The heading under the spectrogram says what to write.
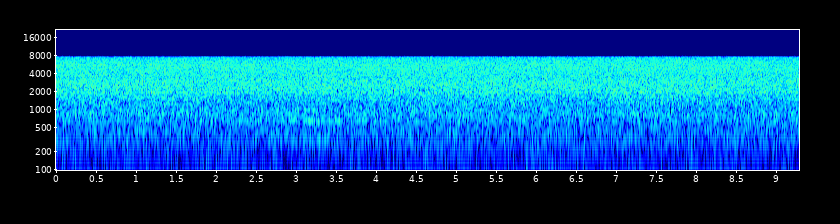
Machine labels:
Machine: fan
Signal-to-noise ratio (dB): 0 dB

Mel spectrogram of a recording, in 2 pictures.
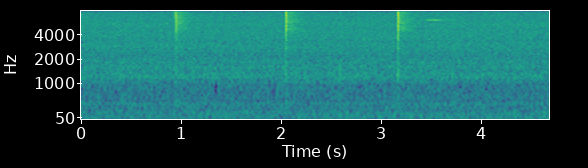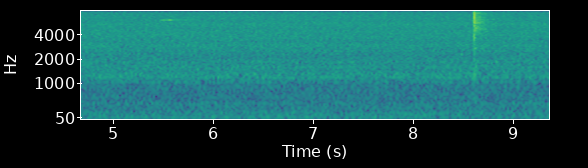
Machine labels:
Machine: valve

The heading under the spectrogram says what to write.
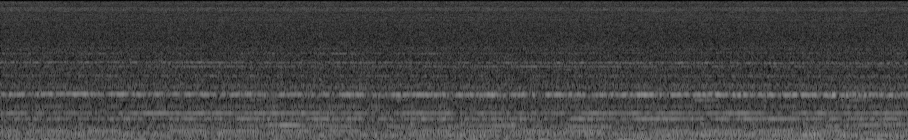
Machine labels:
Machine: slide rail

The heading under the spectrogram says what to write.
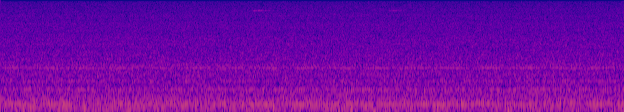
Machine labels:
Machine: fan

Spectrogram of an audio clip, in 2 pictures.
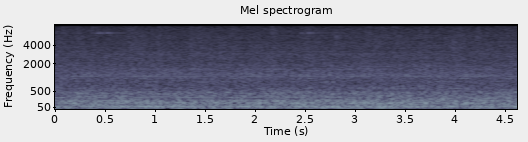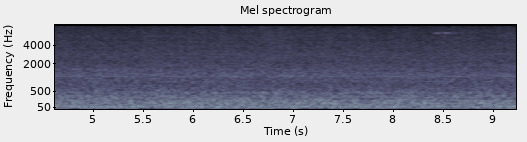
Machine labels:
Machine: fan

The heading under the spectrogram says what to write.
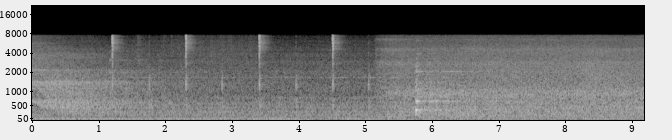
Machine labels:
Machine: valve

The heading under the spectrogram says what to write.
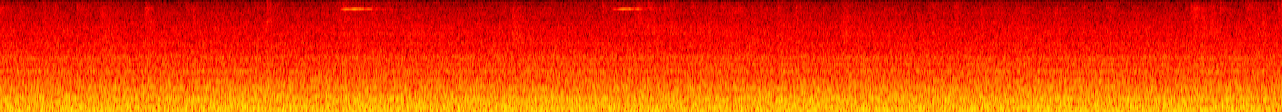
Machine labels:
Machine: fan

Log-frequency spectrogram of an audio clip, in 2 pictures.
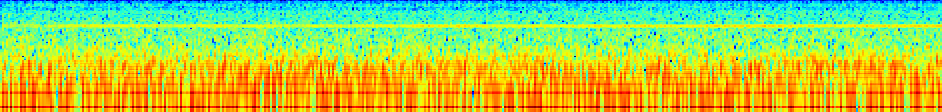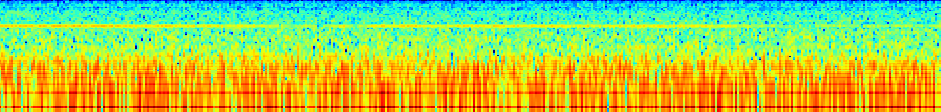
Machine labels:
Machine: pump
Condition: normal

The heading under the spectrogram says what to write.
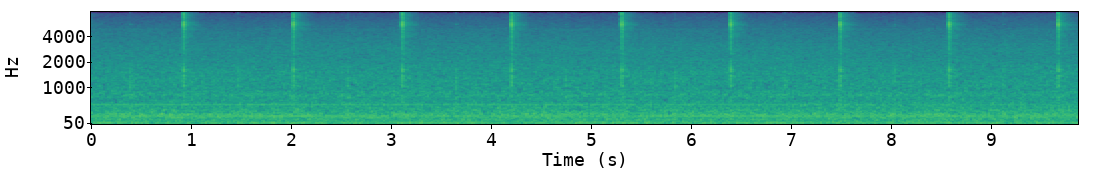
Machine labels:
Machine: valve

